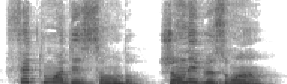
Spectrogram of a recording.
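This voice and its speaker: A woman voicing a tiny bold boy no bigger than a thumb, with high, cheeky, piping cries. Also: big pitch swings, measured pace. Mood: pleading.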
